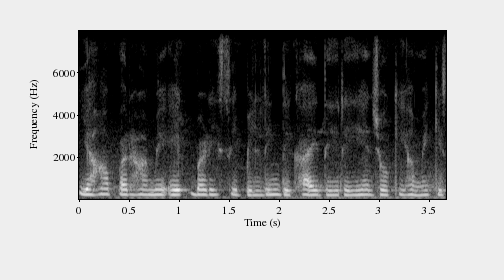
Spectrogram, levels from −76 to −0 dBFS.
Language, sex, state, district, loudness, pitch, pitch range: Hindi, female, Bihar, Saharsa, -18 LUFS, 225 Hz, 215-235 Hz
